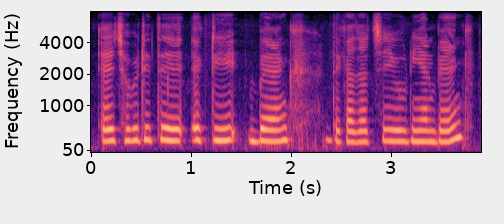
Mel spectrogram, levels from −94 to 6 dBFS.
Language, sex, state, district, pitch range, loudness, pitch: Bengali, female, West Bengal, Alipurduar, 235-260 Hz, -15 LUFS, 250 Hz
